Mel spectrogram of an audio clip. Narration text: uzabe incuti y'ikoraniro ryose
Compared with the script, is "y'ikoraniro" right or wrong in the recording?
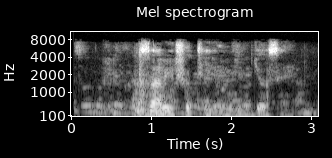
wrong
